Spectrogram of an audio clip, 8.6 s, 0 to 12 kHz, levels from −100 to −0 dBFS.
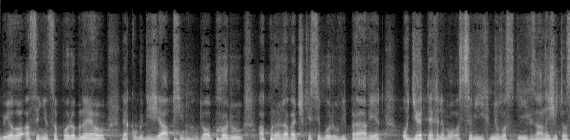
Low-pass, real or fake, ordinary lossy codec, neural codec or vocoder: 10.8 kHz; fake; MP3, 64 kbps; autoencoder, 48 kHz, 32 numbers a frame, DAC-VAE, trained on Japanese speech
